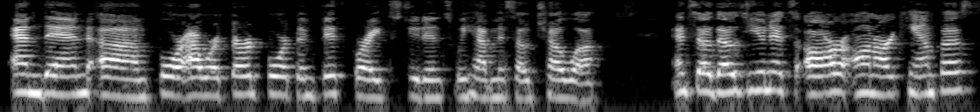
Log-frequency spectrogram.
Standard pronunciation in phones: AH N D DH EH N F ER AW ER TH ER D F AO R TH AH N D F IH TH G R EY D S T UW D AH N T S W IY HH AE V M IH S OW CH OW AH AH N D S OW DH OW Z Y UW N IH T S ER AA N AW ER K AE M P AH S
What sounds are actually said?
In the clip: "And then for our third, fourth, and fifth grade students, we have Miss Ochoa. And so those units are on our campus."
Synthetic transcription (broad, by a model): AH N DH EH N F ER AW ER TH ER D F AO R TH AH N F IH TH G R EY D S T UW D N T S W IY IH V M IH S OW CH OW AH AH N S OW DH OW Z Y UW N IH T S ER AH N AW ER K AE M P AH S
